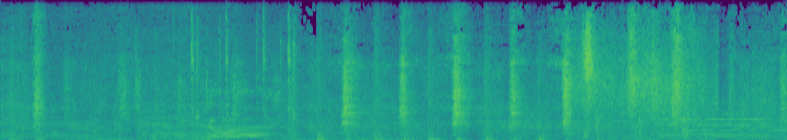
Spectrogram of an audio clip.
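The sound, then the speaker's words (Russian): A steam locomotive racing forward at full steam, with a steady hissing rumble broken by rhythmic chuffing bursts that grow more pronounced in the second half. “Паровоз на всех парах несется вперед.”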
